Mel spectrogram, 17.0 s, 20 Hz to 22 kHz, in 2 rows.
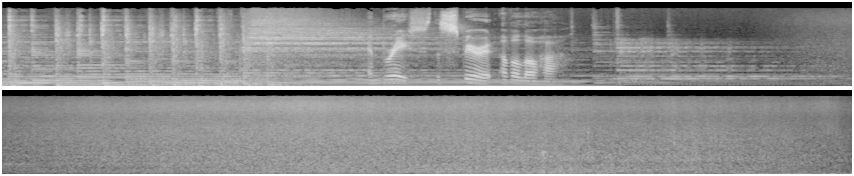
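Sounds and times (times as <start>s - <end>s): ocean surf rushing: 1.5s - 4.1s, 7.6s - 17.0s.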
